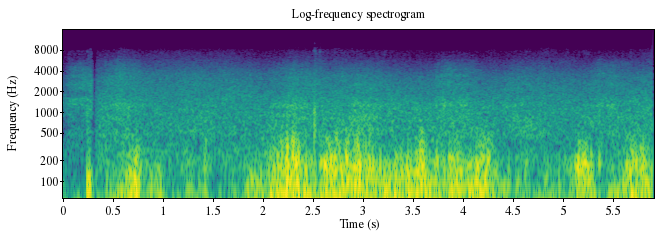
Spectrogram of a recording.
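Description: Wind gusting across an exposed mountain summit at Mount Success in New Hampshire, a broad rushing roar buffeting the microphone in uneven surges, moderately loud and steady with no voices.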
